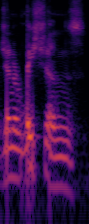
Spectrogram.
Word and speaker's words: Generation Z: Cognition and Generation Z, which you pronounce it generations.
